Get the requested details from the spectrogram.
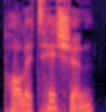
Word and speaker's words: politician: But then a person, the person noun, that's politician. So politician. So the word stress is now on the third syllable.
